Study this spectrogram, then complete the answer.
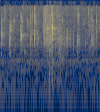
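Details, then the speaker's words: Marina breeder box air-lift driven by an air pump, lid removed: quick rhythmic wet slurping and bubbling several times a second as air rises and draws water cyclically; very loud noisy air-lift, later replaced with an underwater pump. "And it's cyclical, so that's what's causing the noise. It's kind of like a sucking sound, and it's very loud."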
